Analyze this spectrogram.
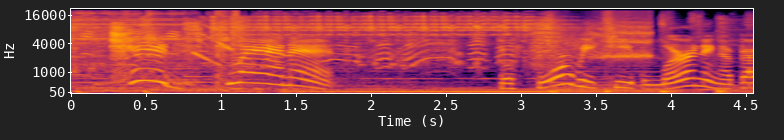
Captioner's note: animals laughing; lively music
